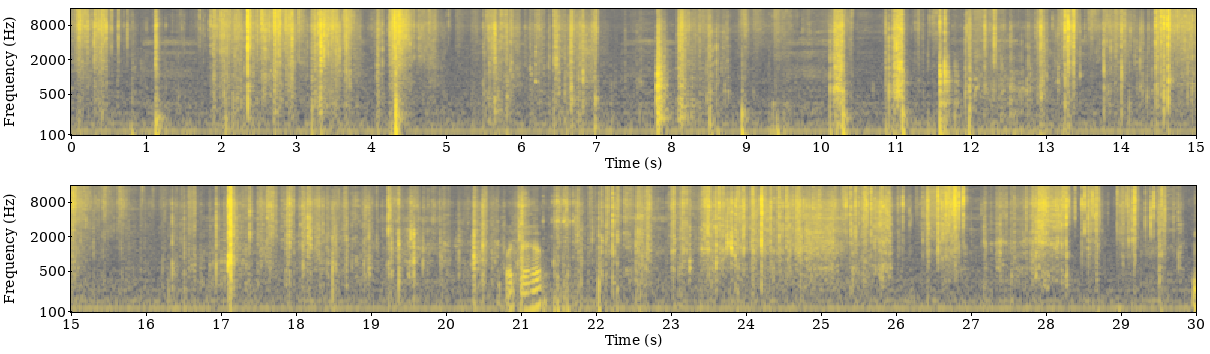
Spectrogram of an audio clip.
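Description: Plastic wrap and foil card packs crinkling and tearing as a sealed hobby box of trading cards is unwrapped and opened by hand and its packs pulled out, with many short irregular crackles.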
